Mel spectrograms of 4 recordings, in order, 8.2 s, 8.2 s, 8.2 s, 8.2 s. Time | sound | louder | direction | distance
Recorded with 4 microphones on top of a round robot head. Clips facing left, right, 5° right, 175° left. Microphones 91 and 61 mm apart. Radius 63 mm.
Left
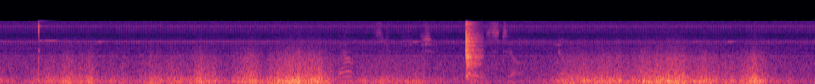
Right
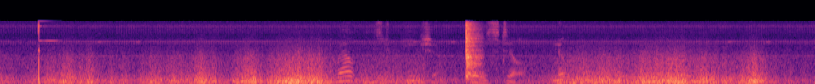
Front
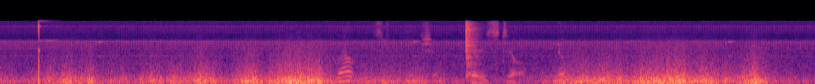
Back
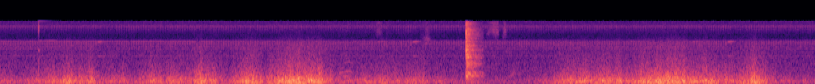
0.4 | a bicycle bell | right 4 dB, front 2 dB | 45° right | ?
3.3 | a man speaking | right 4 dB, front 4 dB | 40° right | ?
4.7 | a clap | right 3 dB, back 7 dB | 150° right | ?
